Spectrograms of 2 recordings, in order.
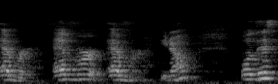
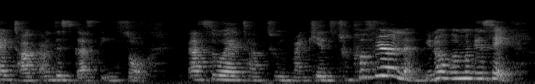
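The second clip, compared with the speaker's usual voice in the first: ordinary talk, nothing marked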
